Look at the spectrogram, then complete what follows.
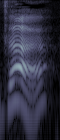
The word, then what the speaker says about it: the: banana and the bananas there is a difference in pronunciation though when the comes before a vow sound we say the the apples so the before vow sounds and the before consonant sounds let's look at the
